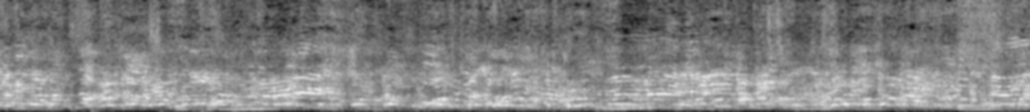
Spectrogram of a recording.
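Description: Many voices talking over one another at once, loud and continuous, like a group of actors all speaking together.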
